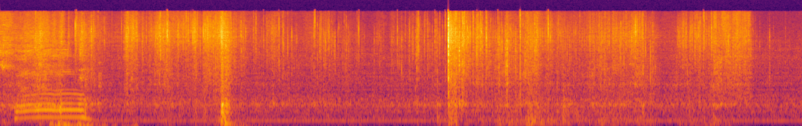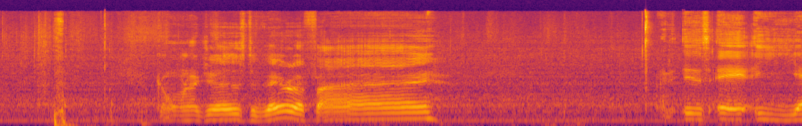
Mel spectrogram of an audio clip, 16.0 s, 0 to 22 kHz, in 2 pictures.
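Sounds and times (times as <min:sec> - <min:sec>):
plastic bag crinkling: 0:00.0 - 0:07.7.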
